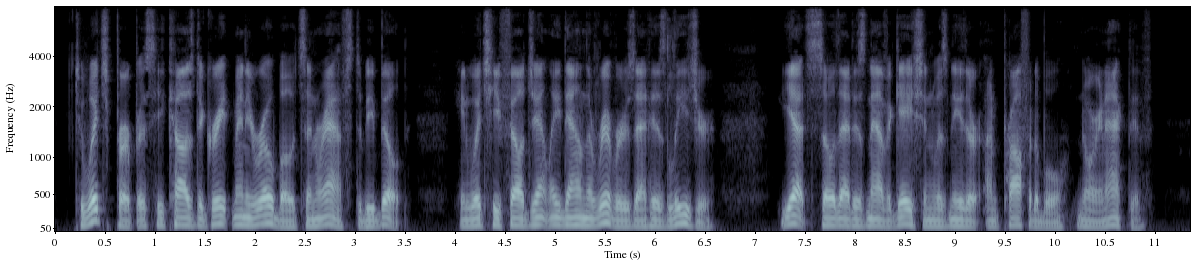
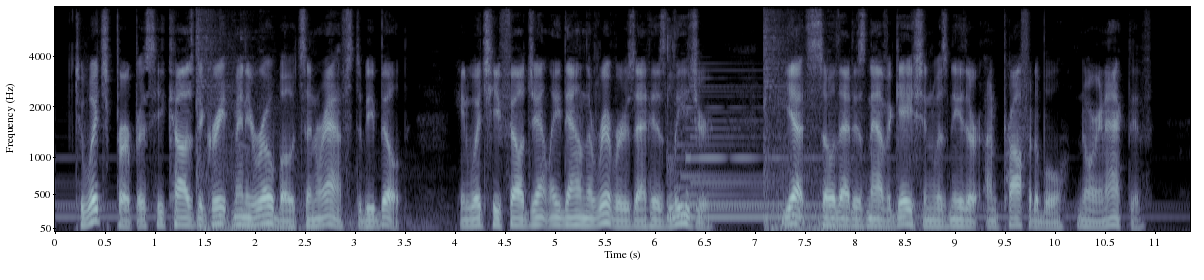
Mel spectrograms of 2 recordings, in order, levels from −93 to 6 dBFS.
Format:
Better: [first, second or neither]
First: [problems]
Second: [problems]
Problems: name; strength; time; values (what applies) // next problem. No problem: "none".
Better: first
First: none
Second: background sound (Electric guitar / Strum + Shatter / Boom); 16 dB below the speech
